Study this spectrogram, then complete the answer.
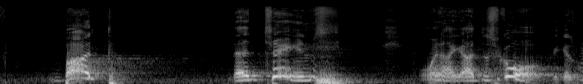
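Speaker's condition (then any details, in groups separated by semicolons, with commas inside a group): Cerebral palsy; mixed quadriplegic type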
